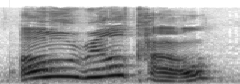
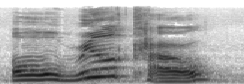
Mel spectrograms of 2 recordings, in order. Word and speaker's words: Ohorilko: Orilko, his name is spelled O-H-O-R-I-L-K-O, Orilko, from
